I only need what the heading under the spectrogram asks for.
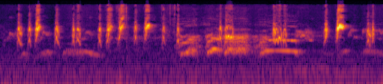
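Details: Red-whiskered bulbul in a cage giving scattered sharp chirps and whistled flicks over a drawn-out, lower warbling, slurred sound in the middle; the notes are irregular rather than steady.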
